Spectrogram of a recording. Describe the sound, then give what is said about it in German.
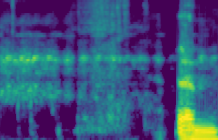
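A steady chorus of frogs croaking in the background, thin and continuous, then a sudden loud, deep voiced burst near the end. “Frösche wieder.”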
